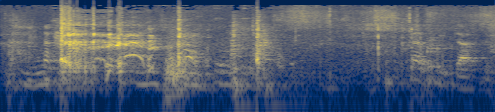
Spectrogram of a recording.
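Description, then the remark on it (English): A few harsh, bursty coughs, spaced unevenly over the first few seconds, with quieter throaty sounds and breathing trailing off afterward. “You stop my cough and I will speak up.”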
